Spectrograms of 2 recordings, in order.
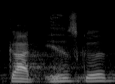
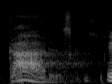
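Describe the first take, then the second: First: "is" drawn out in "God is good"; slow down and lean on "is"; stress on IS. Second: "God" stretched long at the start; stress on GOD. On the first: Pastor recalling a congregational exercise, stressing "is". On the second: Pastor recalling a congregational exercise, stressing "God". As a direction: linger on "God", then move on. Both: Shown as a demonstration. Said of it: "putting a different emphasis on each word".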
